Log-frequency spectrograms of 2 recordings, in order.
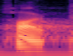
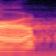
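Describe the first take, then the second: First: হট with an audible h first; হট starting on a breathed h; American h pronunciation. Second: অট with no h at the start; অট opening straight on the rounded sound; British w pronunciation. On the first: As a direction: sound the h in হট. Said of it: "আমেরিকানে হ". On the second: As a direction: drop the h in অট. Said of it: "British উচ্চারণে". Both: Shown as a demonstration.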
